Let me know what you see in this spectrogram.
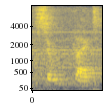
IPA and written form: ˈsuːppleɪt (soup plate)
